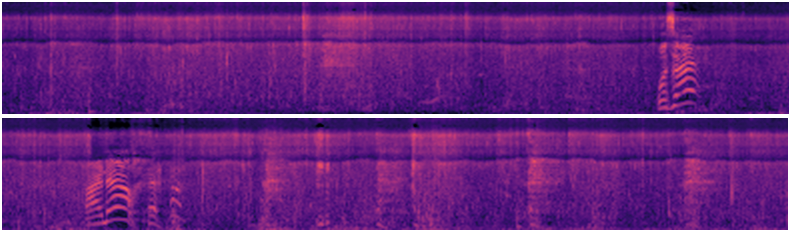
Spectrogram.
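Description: River water rushes and laps against a small boat.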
